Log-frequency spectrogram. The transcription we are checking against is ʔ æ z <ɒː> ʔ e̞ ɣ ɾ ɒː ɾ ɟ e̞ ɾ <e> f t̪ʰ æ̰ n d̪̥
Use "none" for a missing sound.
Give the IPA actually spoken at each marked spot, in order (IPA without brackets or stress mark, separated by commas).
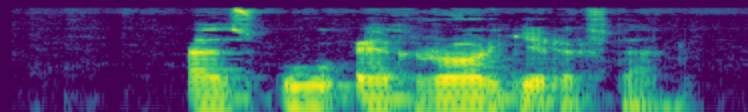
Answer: uː, e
